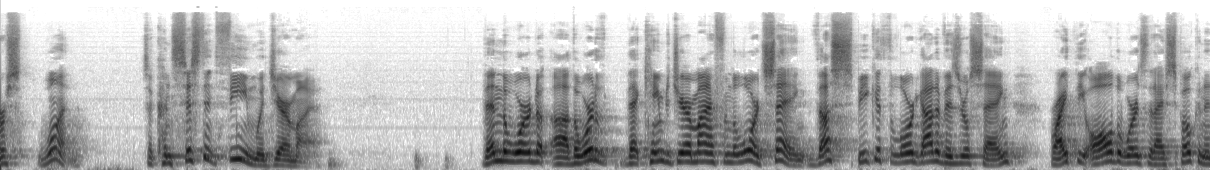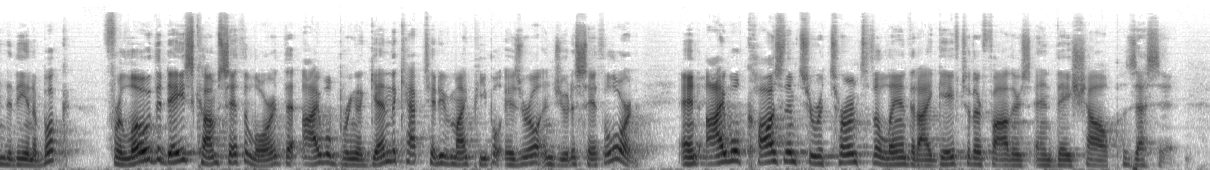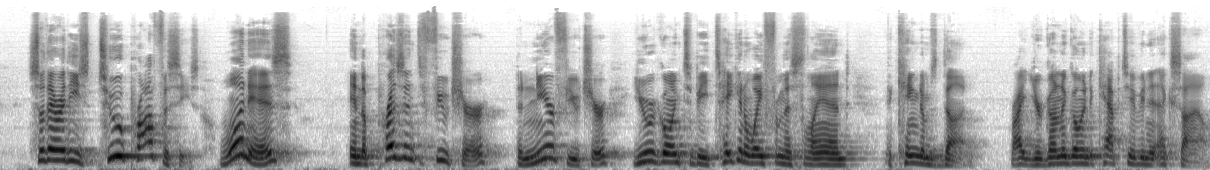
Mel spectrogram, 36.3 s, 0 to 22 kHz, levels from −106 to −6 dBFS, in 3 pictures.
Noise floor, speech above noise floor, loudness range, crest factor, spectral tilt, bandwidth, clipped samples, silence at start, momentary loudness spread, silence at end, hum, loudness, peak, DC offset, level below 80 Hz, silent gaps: -70 dBFS; 48 dB; 6 LU; 22 dB; -5.5 dB/octave; 15.5 kHz; under 0.1%; 0 s; 12 LU; 0.05 s; none; -23 LUFS; -2 dBFS; under 0.1%; -60 dBFS; none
